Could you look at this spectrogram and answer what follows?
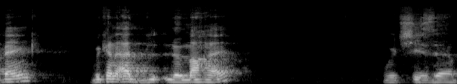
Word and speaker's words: Le Marais: We can add Le Marais, which is pronounced Le Marais.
